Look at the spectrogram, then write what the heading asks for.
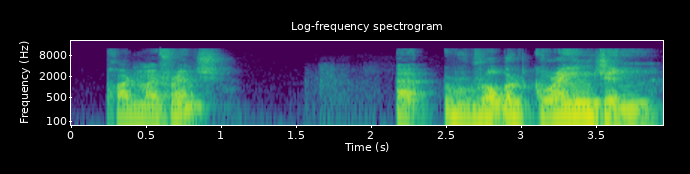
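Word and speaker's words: Granjon: Pardon my French uh Robert Grenen. You probably pronounce it Robert Grunen.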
